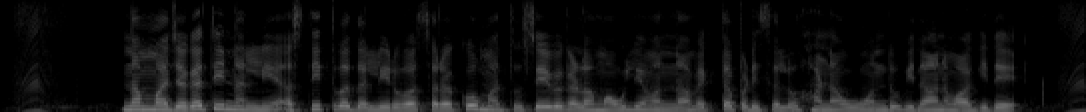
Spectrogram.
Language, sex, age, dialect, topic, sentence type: Kannada, female, 41-45, Mysore Kannada, banking, statement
